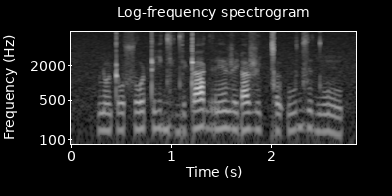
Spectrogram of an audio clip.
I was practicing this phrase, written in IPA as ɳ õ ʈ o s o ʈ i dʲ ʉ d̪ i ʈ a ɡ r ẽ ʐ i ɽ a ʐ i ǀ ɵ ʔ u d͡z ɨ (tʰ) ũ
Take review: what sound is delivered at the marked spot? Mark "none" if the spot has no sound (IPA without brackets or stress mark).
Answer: d̪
